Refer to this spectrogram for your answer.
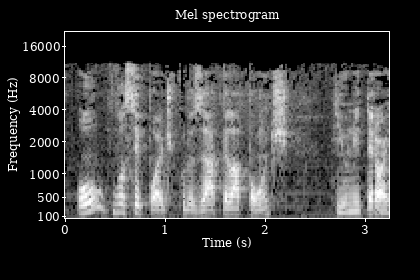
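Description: Pitched in a medium range, a man talks at a moderate pace with very wide pitch swings, vocal fry and a dark, mellow tone. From Brazil. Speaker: podcast host. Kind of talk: solo monologue podcast.

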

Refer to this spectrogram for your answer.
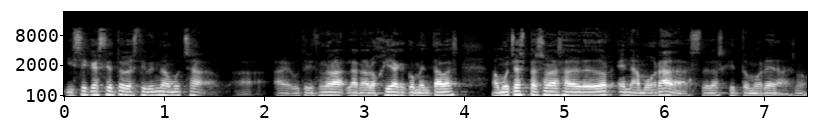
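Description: Speaking at a very fast pace, a man with a medium-pitched, dark, mellow tone keeps fairly even intonation but shows big swings in loudness. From Navarre, Spain (Pamplona). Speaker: fund selection executive. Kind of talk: interview. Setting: studio at a business school.

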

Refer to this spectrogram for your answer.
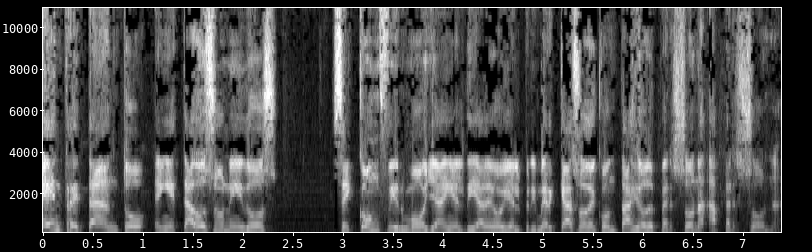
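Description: Lively intonation at a fairly slow pace, with a bright, sharp tone over a quiet background. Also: man. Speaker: radio host. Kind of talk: casual chat. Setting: radio studio.

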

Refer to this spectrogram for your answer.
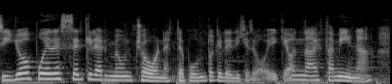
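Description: Someone with a Chilean accent talks at a fairly quick pace with lively intonation over noticeable background noise. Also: woman. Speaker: podcast host. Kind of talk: casual chat.

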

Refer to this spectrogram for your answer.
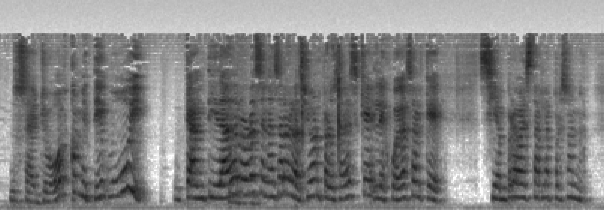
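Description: A woman's high-pitched voice with lively intonation, delivered at a moderate pace. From Matamoros, Mexico. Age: 30s. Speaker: radio presenter. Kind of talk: casual chat.

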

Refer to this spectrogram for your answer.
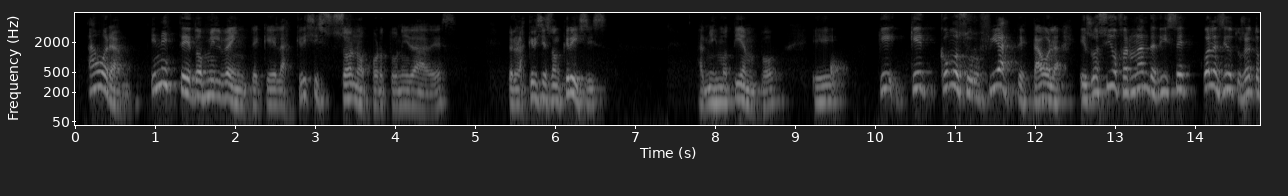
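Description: A fairly high-pitched male voice with an Argentine accent, somewhat breathy, with very wide pitch swings and a fairly slow pace. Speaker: podcast host. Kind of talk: interview.

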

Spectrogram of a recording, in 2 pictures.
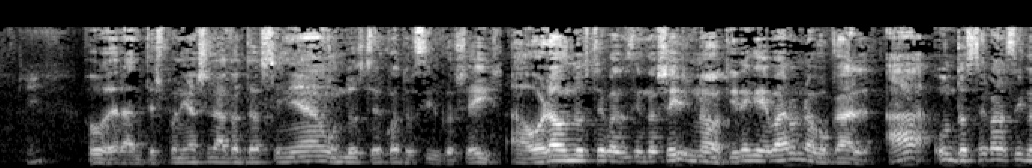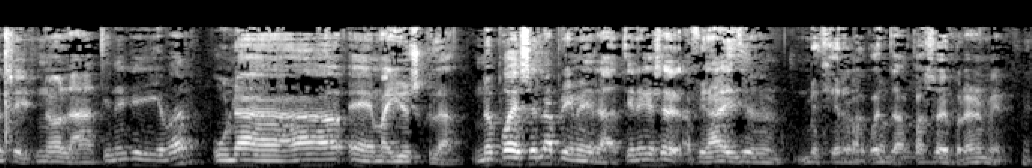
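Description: Over noticeable background noise, a man talks at a fairly quick pace. His pitch is medium, with ordinary variation. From Catalonia, Spain (Cubellas, Barcelona). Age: 30s. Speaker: IT technician. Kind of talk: casual interview. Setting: office room full of computers.

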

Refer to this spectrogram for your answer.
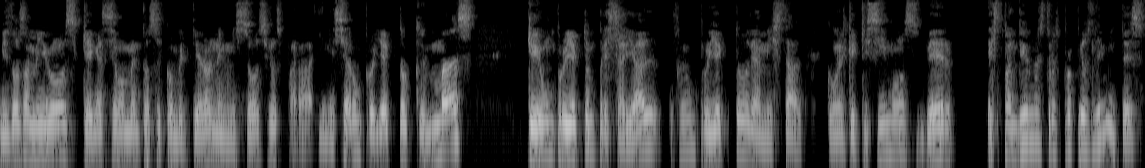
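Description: A man's fairly high-pitched voice with a dark, mellow tone, lively intonation, a fairly slow pace, and a dry, close sound with no echo. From Ecuador, Ambato. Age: 20s. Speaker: entrepreneur. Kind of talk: unscripted solo monologue. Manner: halting.

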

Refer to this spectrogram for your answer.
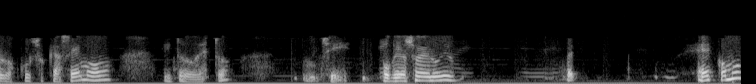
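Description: The speaker is a man at a moderate pace. His pitch variation is ordinary. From Cuba. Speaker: tarot teacher and singer-songwriter. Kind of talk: interview. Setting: phone call.

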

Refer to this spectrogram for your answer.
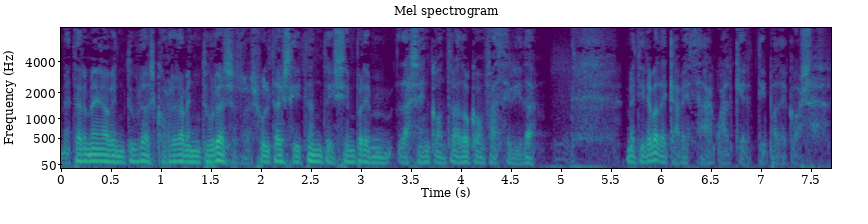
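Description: Against a quiet background, a man with a very deep, low pitch speaks at a fairly quick pace, somewhat breathy, with ordinary pitch variation. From Asturias, northern Spain. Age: 60s. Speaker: rock musician. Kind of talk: testimony.

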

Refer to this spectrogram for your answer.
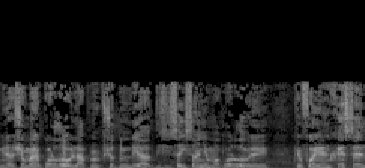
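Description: A high-pitched man's raised, projected voice over noticeable background noise. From Buenos Aires, Argentina. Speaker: community radio host. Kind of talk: casual radio show. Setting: radio studio.

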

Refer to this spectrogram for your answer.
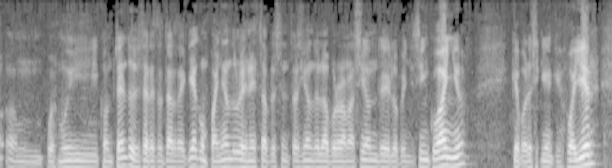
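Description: Speaking at medium pitch, a man keeps a moderate pace with ordinary pitch variation. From Canary Islands (Teror, Gran Canaria). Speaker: retired radio journalist. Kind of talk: casual interview.

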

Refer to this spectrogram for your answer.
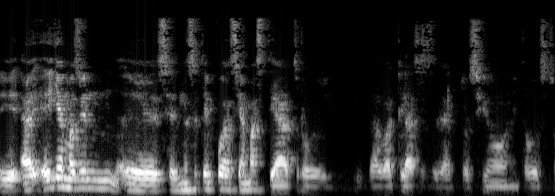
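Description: A man with a normal speaking voice, lively intonation, a moderate pace, hardly any pauses and big swings in loudness. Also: medium pitch for a man. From Mexico, Tijuana. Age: 30s. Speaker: film director. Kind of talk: interview.

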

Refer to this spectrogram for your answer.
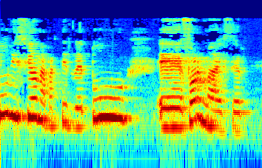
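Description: Through noticeable background noise comes a woman's high-pitched voice with lively intonation. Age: 30s. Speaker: blogger. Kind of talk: casual chat.

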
